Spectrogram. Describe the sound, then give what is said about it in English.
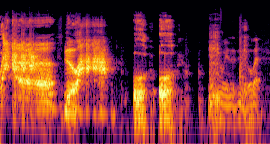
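A voice produces a series of harsh, gravelly growls in several bursts with short pauses, loud, resembling a guttural death metal growl or grunt. “Featuring …”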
